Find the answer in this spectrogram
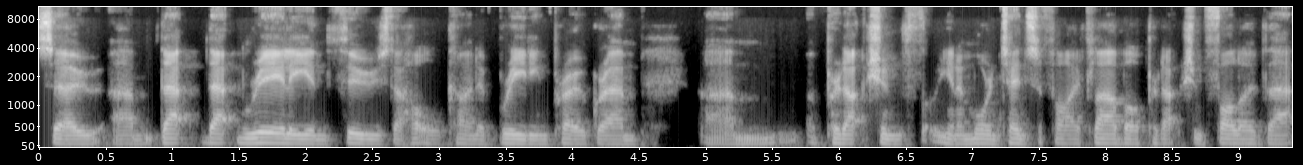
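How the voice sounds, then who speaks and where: A man with a British accent speaks at a fairly low pitch and a moderate pace. His intonation is monotone and flat against a quiet background. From UK. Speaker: flower bulb exporter. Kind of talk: webinar panel talk. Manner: halting, many fillers.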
